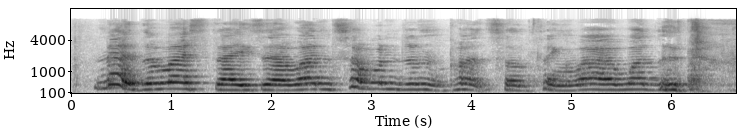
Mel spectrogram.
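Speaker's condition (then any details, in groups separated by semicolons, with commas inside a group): Multiple sclerosis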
